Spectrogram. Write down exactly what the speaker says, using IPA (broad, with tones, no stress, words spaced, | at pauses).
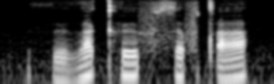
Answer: θø˩ða˥kʰø˧˥f sɐ˧ftʼa˧˥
